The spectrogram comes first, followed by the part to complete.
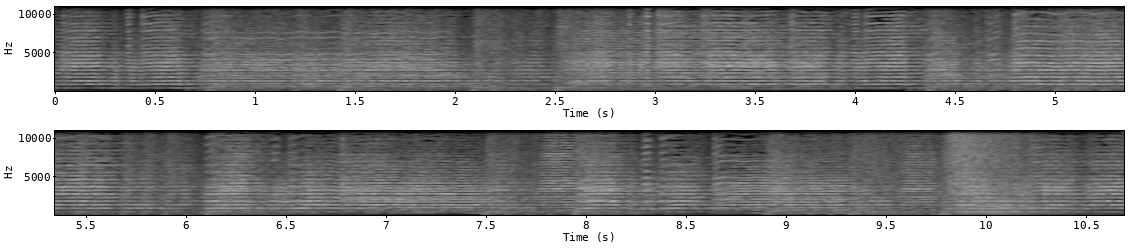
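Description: Military band music, led by brass, playing held chords. The low instruments drop out briefly at the start, again about three seconds in, and once more near seven seconds, leaving the upper brass on their own.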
